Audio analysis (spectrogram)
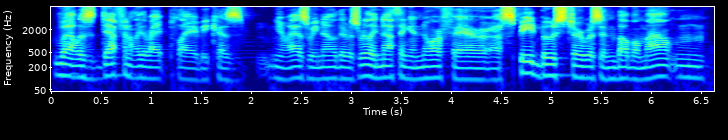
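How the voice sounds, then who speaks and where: A man's voice: on the low side, fairly even intonation, brisk, faint music behind. An American man commentating and interviewing on a live gaming race in a casual, chatty, jokey way. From United States. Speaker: host and commentator.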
